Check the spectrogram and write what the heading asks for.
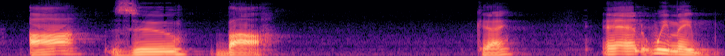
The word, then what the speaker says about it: Azubah: Let's see, AZU BAH, right? Okay? All right. So looking at this, you know, break it down into syllables again. It's, in fact, break it down like that. Azubah.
